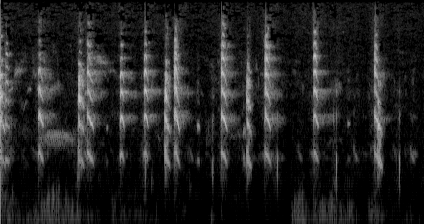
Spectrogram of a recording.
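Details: Eurasian coot giving a flock-gathering call: a series of clear, nasal, trumpeting honks, often doubled, about two each second, with brief low rumbles between.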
